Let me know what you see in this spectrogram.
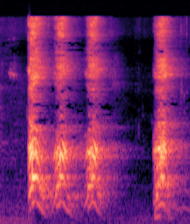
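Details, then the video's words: Pet dog indoors barking after being told a dog or cat is outside, an active dog that chases animals; four sharp barks, three in quick succession then a short pause before the fourth. "How to make your dogs bark."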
